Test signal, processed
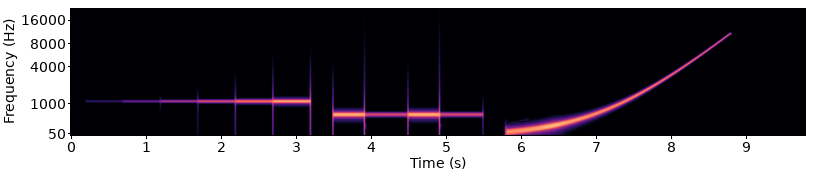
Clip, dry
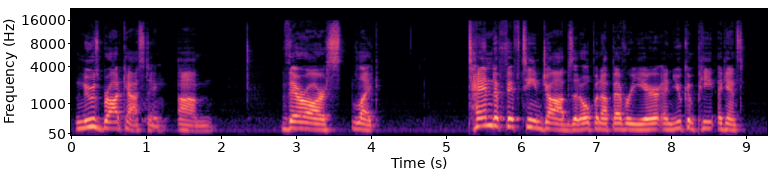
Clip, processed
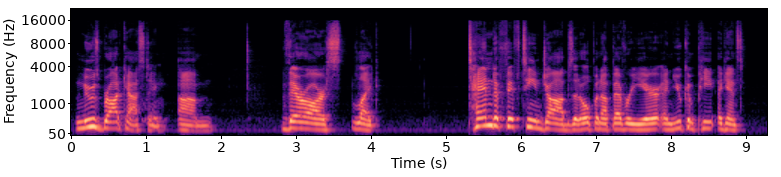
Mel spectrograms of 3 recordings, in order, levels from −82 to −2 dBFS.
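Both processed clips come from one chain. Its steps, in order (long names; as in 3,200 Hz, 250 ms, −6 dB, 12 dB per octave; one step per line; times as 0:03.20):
dynamic equaliser 240 Hz, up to +7 dB, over −37 dBFS, Q 1.6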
